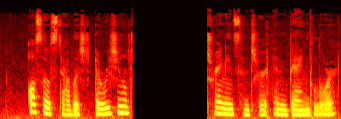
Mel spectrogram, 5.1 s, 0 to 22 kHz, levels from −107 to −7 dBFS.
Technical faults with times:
1.98-3.11 rebuffering stall

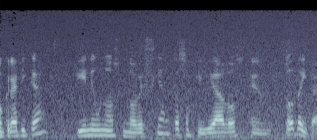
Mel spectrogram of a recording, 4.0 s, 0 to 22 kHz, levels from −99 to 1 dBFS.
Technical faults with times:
none

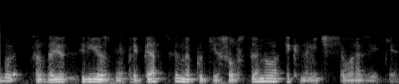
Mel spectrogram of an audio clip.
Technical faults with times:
0.00-3.99 G.729 codec
0.67-0.81 VoIP packet loss concealed by the speech codec
3.28-3.44 VoIP packet loss concealed by the speech codec

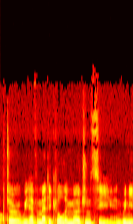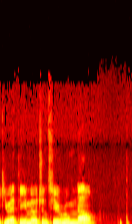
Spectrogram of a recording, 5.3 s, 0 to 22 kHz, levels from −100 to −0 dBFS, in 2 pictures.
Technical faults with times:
none

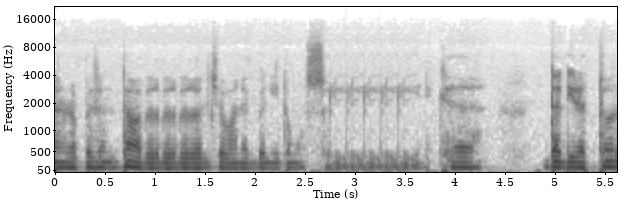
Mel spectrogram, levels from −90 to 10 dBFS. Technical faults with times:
1.02-1.37 repeated buffer
2.90-3.58 repeated buffer

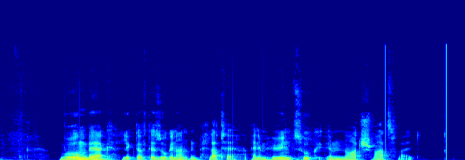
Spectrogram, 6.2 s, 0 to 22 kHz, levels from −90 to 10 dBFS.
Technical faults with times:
0.24-5.95 word clock ticks

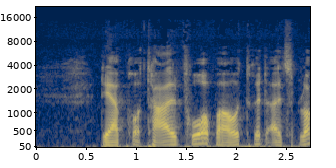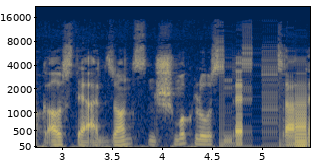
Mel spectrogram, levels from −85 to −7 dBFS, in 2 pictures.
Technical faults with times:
4.57-5.47 robotic sound from repeated short buffers

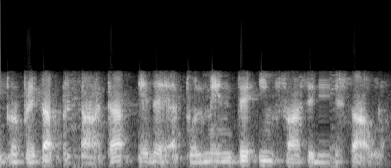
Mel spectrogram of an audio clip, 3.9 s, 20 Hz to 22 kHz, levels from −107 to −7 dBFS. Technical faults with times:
0.00-3.91 iLBC codec
0.68-0.83 lost iLBC frames
3.20-3.38 lost iLBC frames

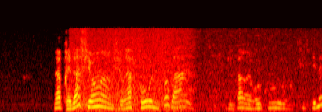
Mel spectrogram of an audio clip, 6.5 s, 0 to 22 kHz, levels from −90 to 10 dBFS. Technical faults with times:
0.00-6.46 noise suppressor artifacts
1.37-3.87 noise suppressor catching up
4.53-6.28 speech cut by the noise suppressor

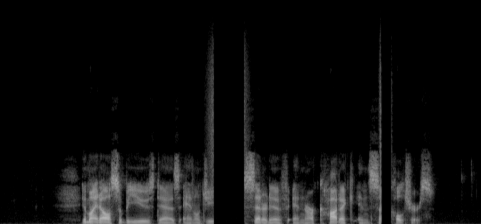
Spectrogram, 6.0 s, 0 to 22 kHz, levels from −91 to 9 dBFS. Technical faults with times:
2.56-3.14 wireless microphone squelch dropout
4.73-4.90 wireless microphone squelch dropout

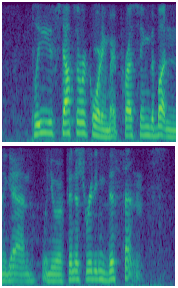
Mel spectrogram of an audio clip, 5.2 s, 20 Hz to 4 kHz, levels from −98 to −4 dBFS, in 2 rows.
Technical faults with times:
3.52-3.59 burst of packet loss

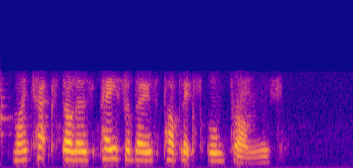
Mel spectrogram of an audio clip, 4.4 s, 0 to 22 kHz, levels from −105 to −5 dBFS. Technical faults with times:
none

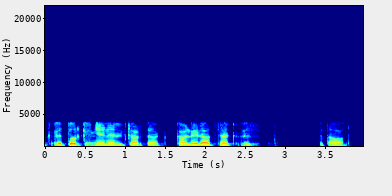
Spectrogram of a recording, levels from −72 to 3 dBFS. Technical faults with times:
0.00-3.98 AMR narrowband mobile codec
0.52-0.66 lost AMR speech frames
2.58-2.81 lost AMR speech frames

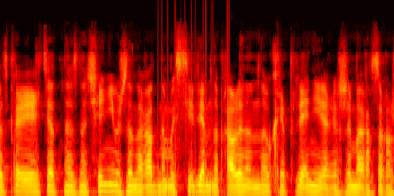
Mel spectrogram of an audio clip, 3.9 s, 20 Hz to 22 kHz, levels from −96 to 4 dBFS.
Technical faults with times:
1.57-2.29 processor overload crackle

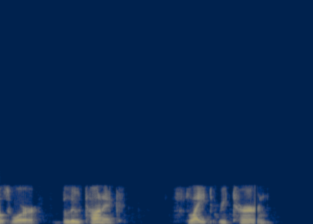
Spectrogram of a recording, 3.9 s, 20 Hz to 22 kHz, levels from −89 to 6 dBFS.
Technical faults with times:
3.18-3.21 packet loss filled with silence

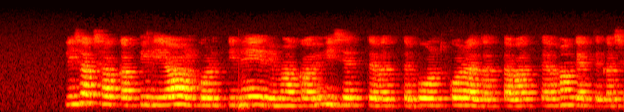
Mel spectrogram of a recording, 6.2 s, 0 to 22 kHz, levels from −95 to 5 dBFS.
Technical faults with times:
none

